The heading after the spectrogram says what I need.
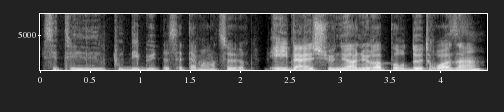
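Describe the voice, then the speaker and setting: A man's voice: mid-range voice, a little fast, no room sound, studio quality. A man in his fifties with a Canadian French accent, a Scrum trainer telling his story casually with fillers in an interview.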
